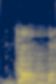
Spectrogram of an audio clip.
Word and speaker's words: gamba: A única diferença aqui da pronúncia desse GA para a língua portuguesa é que o A no italiano é bem mais aberto, então eu falo gamba, gamba, né?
